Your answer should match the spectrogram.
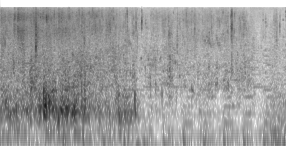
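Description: Sound effect of a boat moving through water: a rushing noise that is loudest for the first two seconds, then fades lower.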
